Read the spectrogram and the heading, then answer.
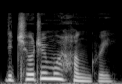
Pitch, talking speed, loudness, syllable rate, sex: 195 Hz, 195 wpm, -15 LUFS, 6.3 syllables/s, female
